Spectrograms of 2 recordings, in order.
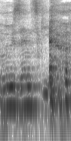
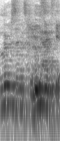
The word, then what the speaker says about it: Luczynski: Luzinski.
